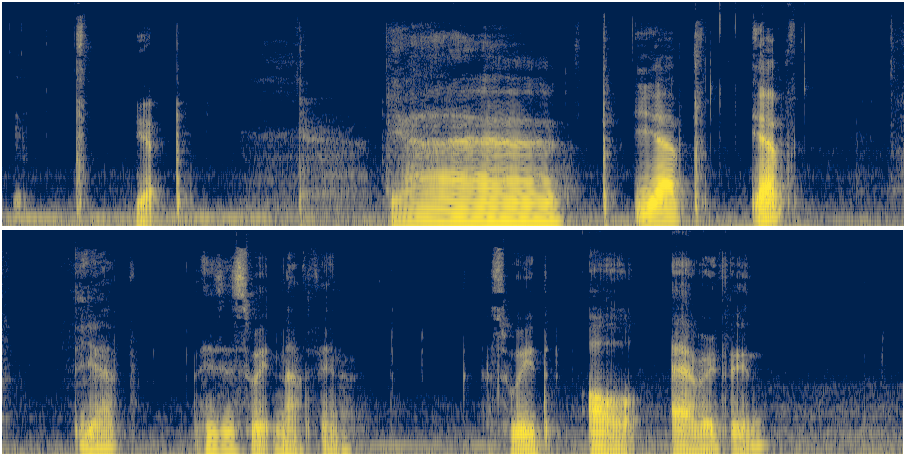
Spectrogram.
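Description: A young man speaks playfully close to a microphone.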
